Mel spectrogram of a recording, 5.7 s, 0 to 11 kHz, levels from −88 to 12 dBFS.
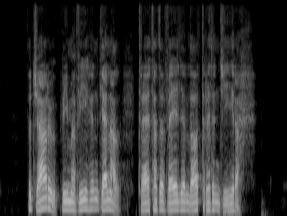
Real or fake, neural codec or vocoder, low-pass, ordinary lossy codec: fake; vocoder, 22.05 kHz, 80 mel bands, WaveNeXt; 9.9 kHz; AAC, 48 kbps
